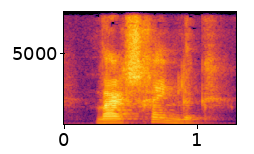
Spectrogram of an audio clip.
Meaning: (adverb) probably; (adjective) probable, likely
- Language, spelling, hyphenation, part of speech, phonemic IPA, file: Dutch, waarschijnlijk, waar‧schijn‧lijk, adverb / adjective, /ʋaːrˈsxɛi̯n.lək/, Nl-waarschijnlijk.ogg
